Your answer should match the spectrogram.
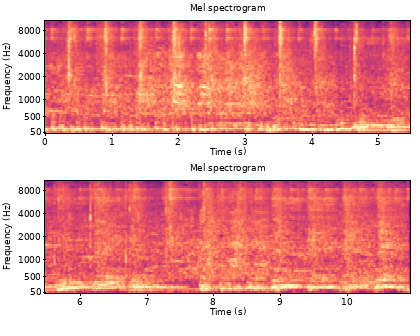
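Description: Live rock-and-roll band playing with a steady beat and a bass line, the crowd clapping along in time.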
